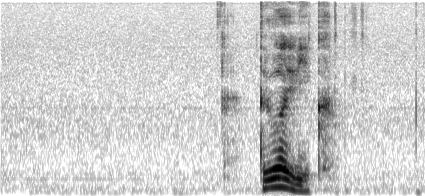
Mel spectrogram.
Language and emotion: Russian, neutral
